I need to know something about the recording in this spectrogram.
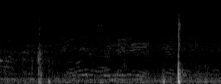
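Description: A football struck hard in a shot: one sharp thump near the end, over faint voices.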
